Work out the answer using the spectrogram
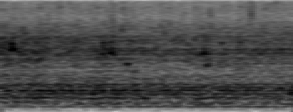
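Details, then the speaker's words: Aquaponics siphon drain fitted with a muffler tube: water rises at the top and drains down a long tube below the surface, drawing air bubbles out the bottom (venturi effect aerating the fish tank); soft, steady, quiet gurgle with faint hum, no slurping or surging. "A little bit of water comes up the top and then it just drains down the long tube under the surface and what do you know? There's a whole bunch of bubbles coming out of the bottom."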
